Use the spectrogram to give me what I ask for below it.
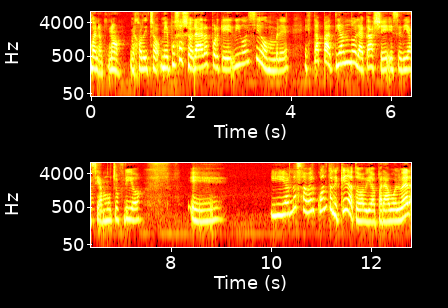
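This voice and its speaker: A woman's high-pitched voice, lively in intonation, at a fairly slow pace. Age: 30s. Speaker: podcaster. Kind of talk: casual monologue. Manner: consciously slowed pace.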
